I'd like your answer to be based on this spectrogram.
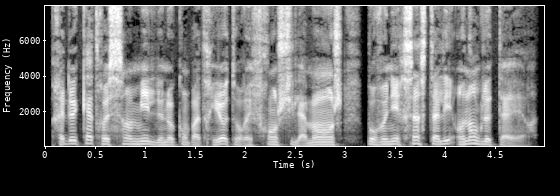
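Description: A man's voice: fairly high pitch, lively intonation, normal speed, no room sound, studio quality, voice pushed up. A man voicing a young woman TV reporter. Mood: reporting.

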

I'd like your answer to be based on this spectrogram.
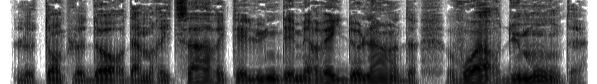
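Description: A man reading a novel aloud as narrator, in an expressive, measured way. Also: sits low, no echo, clean studio sound. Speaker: audiobook narrator. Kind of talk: scripted narration.

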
